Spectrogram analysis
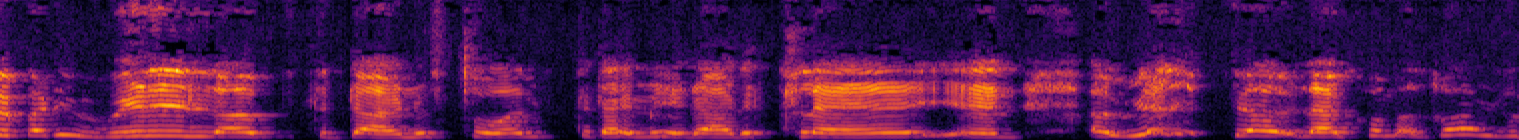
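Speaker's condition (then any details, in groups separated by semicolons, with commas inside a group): Cerebral palsy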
